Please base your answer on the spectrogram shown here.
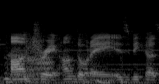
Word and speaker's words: Andore: Oh, BTW, the reason that they call Andre Andore is because Andore is how a Japanese person would say Andre if they were using katakana to pronounce the name.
